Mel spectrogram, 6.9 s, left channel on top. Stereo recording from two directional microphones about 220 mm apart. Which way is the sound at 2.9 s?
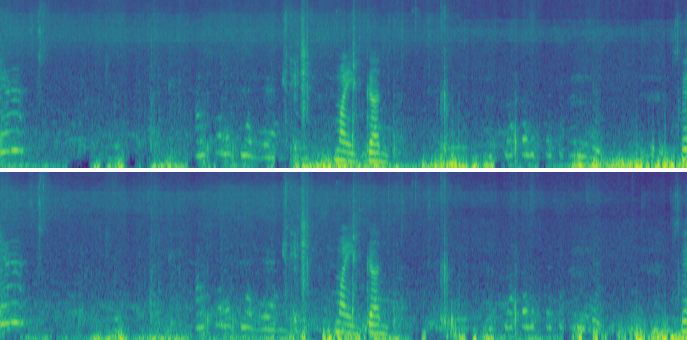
5° left (ahead or behind).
